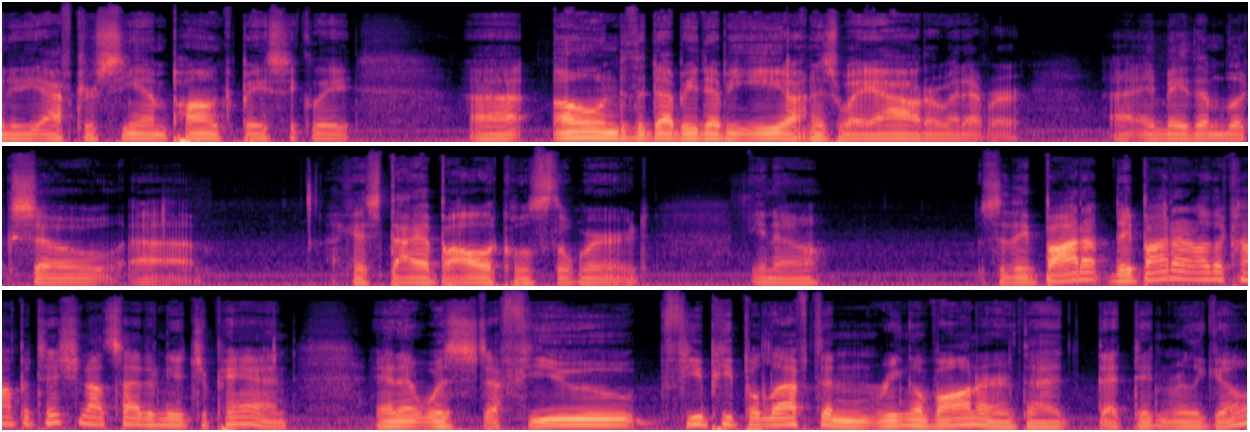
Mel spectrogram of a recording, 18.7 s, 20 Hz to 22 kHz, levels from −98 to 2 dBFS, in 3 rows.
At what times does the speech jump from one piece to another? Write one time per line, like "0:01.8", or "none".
0:09.9
0:14.8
